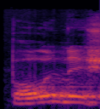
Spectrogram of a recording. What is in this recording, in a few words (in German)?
polnisch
